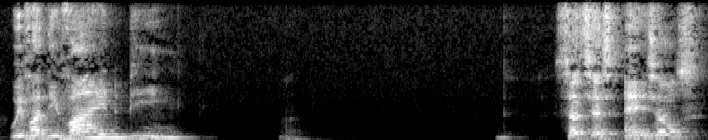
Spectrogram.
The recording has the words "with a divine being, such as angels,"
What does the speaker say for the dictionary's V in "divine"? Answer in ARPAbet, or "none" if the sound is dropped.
V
